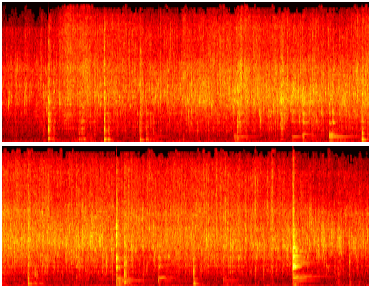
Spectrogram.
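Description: Ginger slices and lemongrass sizzling in hot oil in an aluminium pot, with a metal ladle scraping and knocking against the pot as it stirs. The loudest knock comes near the end.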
